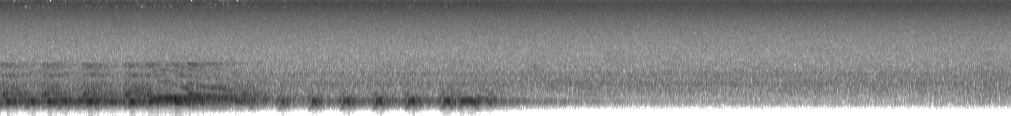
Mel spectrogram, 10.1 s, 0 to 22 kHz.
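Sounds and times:
barred owl hooting: 0.0s - 5.4s.

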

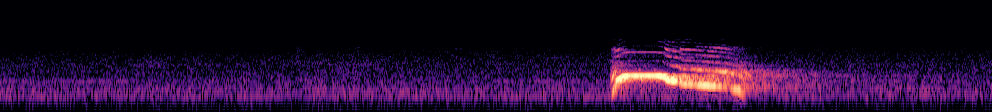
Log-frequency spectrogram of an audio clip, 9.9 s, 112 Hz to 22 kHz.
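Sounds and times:
Barred Owl hooting: 6.1s - 8.4s.

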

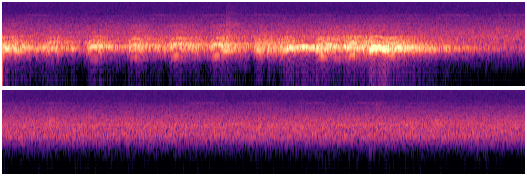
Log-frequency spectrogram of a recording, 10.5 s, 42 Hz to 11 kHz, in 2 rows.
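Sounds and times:
barred owl hooting: 0.0s - 4.7s.

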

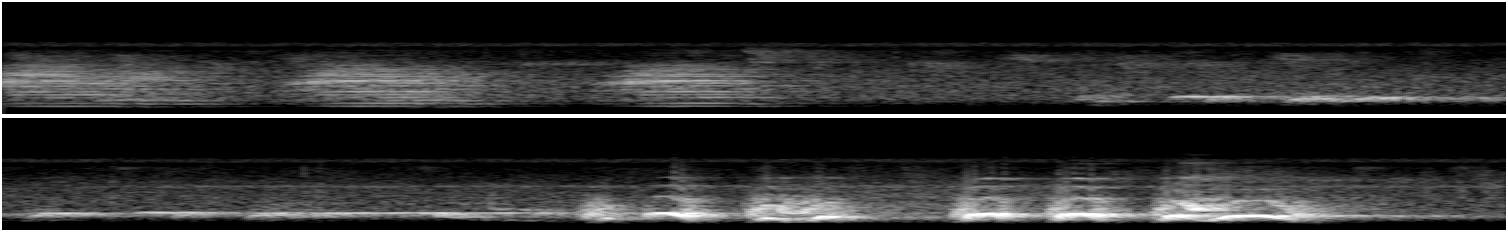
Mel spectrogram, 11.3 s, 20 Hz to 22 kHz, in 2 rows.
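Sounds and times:
faint hum: 0.0s - 11.2s
barred owl hooting: 4.4s - 10.8s.

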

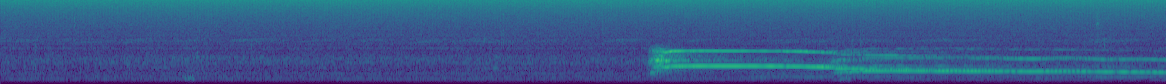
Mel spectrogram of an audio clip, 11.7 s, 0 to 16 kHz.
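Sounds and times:
coyote howl: 6.5s - 11.6s.

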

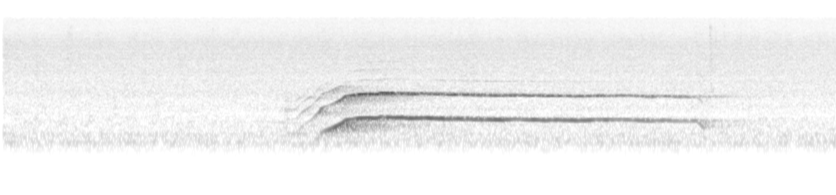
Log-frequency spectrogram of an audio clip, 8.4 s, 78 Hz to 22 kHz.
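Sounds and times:
several coyotes howling at night: 2.8s - 7.2s.

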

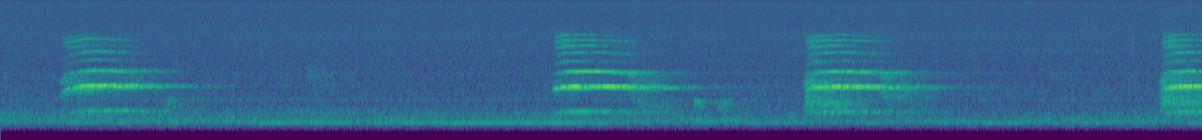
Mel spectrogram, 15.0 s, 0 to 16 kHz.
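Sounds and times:
steady faint background hiss: 0.0s - 15.0s
red fox giving a harsh wailing scream: 0.8s - 2.4s, 6.9s - 8.8s, 10.0s - 11.8s, 14.5s - 15.0s.

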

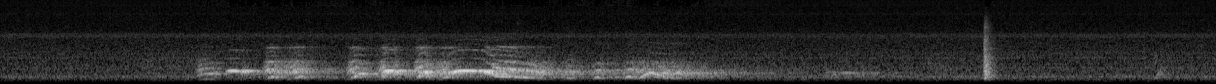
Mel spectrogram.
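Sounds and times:
barred owl giving deep wavering hoots with harsh cackling notes: 1.9s - 9.0s.

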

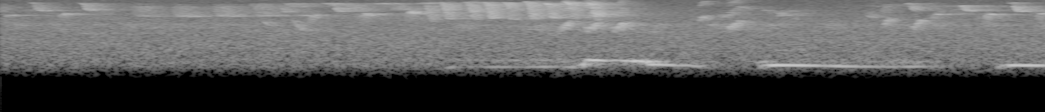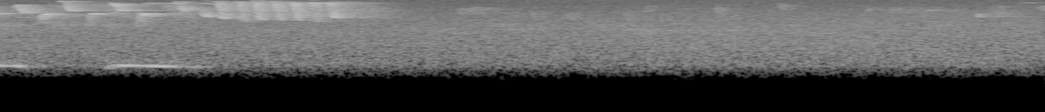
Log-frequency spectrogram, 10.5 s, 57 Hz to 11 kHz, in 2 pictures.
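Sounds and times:
mourning dove cooing song: 2.6s - 6.2s.

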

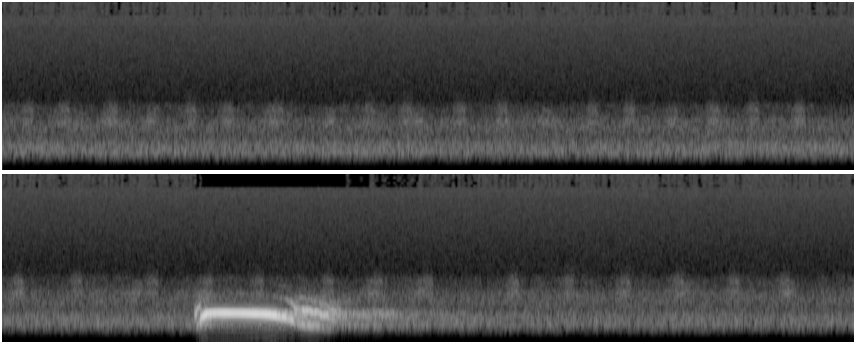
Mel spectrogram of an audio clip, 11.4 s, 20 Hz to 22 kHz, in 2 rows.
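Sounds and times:
quiet background hiss: 0.0s - 11.3s
barred owl hooting: 7.0s - 8.7s.

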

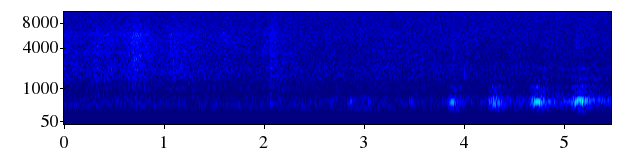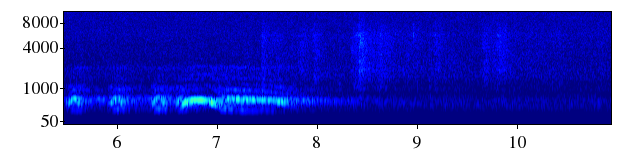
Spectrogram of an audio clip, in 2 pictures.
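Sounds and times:
barred owl hooting: 2.8s - 8.3s.

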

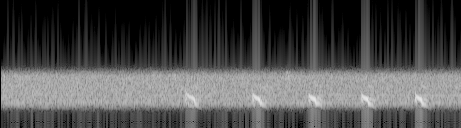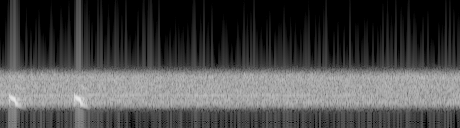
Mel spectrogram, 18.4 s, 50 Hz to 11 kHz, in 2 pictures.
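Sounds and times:
Yellow-billed Cuckoo calling: 3.7s - 4.0s, 5.0s - 5.4s, 6.2s - 6.5s, 7.2s - 7.6s, 8.3s - 8.6s, 9.4s - 9.7s, 10.7s - 11.0s.

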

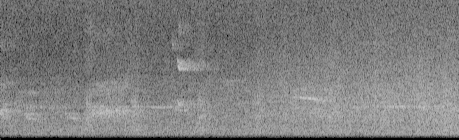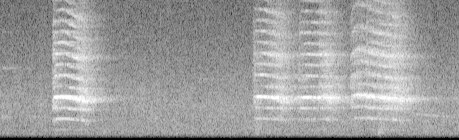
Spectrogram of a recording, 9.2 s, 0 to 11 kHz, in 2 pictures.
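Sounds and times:
blue jay calls: 5.0s - 5.9s, 7.1s - 9.1s.

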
